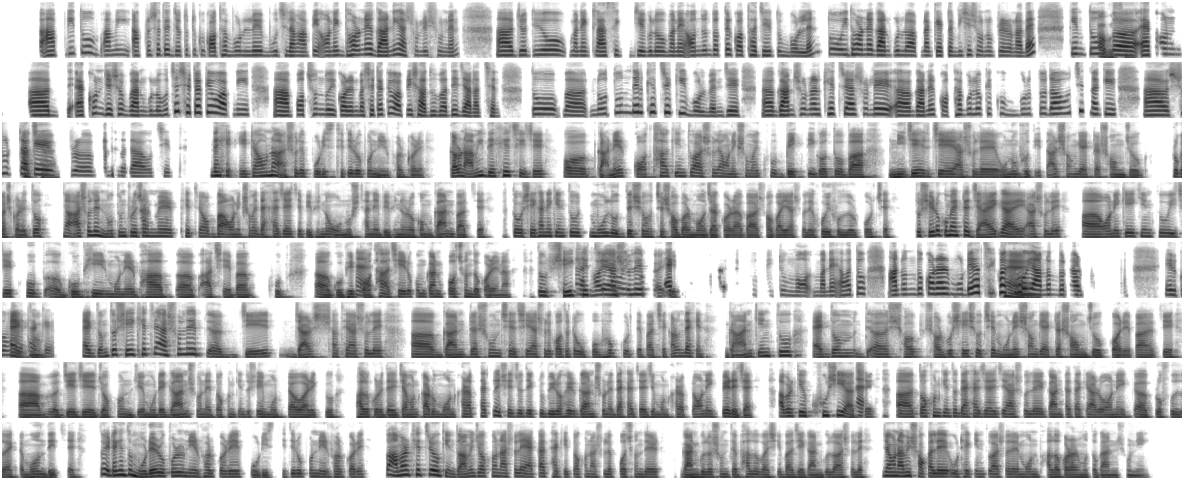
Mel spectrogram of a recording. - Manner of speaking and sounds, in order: unintelligible speech; laughing while speaking: "হয়তো"
- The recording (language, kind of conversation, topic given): Bengali, podcast, কোন শিল্পী বা ব্যান্ড তোমাকে সবচেয়ে অনুপ্রাণিত করেছে?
